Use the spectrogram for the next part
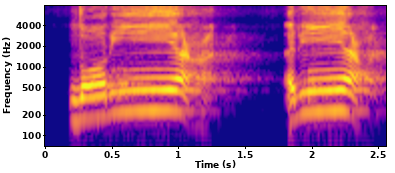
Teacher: Ujungnya ada huruf ain yang memiliki sifat tawasud, ya, jangan samakan dengan hamzah.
